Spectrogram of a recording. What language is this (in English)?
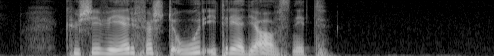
Norwegian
